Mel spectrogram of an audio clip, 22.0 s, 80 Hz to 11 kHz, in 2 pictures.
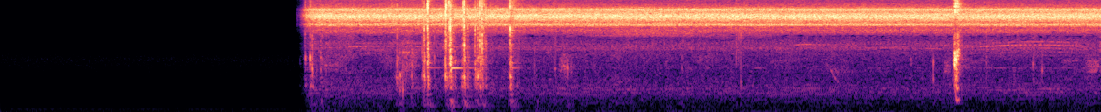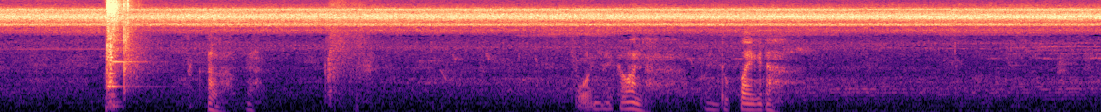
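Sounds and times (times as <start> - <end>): quick clicks: 3.0 - 5.4
high-pitched insect drone: 3.1 - 22.0
air rifle shots: 12.0 - 12.6.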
